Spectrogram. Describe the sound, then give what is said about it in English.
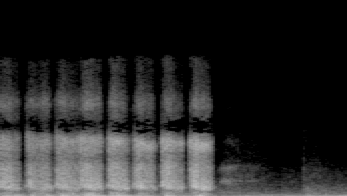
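Metal scraping in a rapid series of about seven rasping strokes, harsh and bright, that stop abruptly and give way to a quiet low rumble. “You hear the scraping of metal behind you.”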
